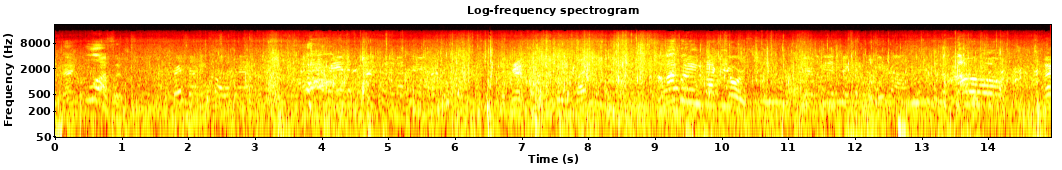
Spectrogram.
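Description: Kayak paddling on a lake: paddle strokes and water against the hull, with wind buffeting the microphone and several people talking indistinctly in the background.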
